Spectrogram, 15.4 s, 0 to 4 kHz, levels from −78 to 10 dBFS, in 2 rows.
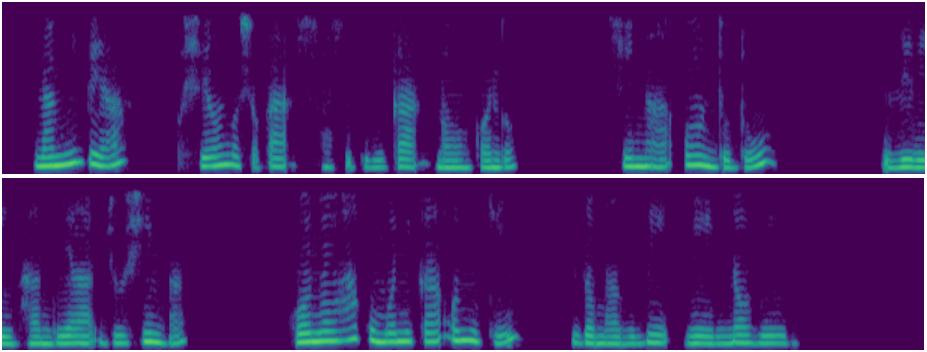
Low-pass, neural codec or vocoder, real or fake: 3.6 kHz; codec, 16 kHz, 4 kbps, FunCodec, trained on Chinese and English, 50 frames a second; fake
